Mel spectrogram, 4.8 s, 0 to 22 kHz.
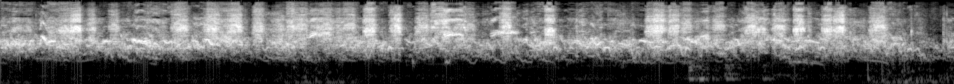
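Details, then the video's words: Australian budgerigars chirping together in an aviary colony on 12 July 2025, steady high overlapping chatter and squeaks, fading slightly at the very end. "Australian Budgie Chirping Sounds"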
